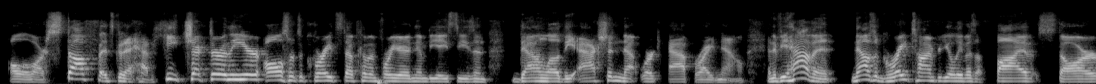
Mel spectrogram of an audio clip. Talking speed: 255 wpm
